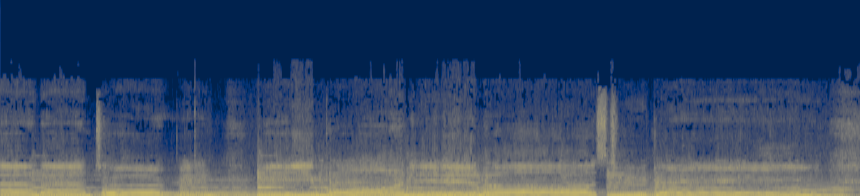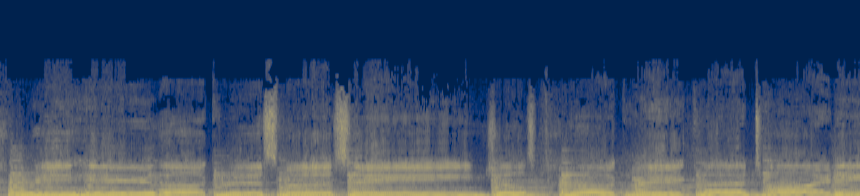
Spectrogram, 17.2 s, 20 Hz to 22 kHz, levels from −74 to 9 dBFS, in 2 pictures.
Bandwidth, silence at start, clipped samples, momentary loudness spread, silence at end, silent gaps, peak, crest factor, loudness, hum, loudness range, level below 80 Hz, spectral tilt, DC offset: 15 kHz; 0 s; under 0.1%; 3 LU; 0 s; none; -2 dBFS; 10 dB; -13 LUFS; none; 1 LU; -46 dBFS; -5 dB/octave; under 0.1%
